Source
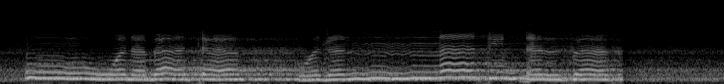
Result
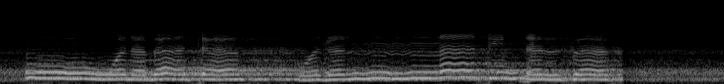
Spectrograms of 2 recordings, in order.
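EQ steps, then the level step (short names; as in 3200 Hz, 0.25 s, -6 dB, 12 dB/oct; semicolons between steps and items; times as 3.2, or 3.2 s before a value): air absorption 68 m; bell 550 Hz +14 dB 0.24 oct; -3.5 dB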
